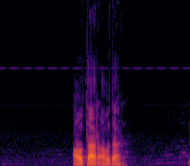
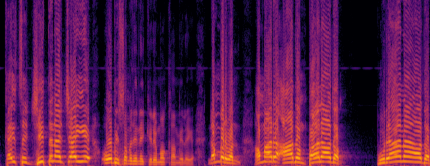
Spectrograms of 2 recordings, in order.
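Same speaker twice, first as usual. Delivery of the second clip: higher and louder, hammering each phrase to the church; full-force preaching; 9 semitones higher, 7 dB louder than usual. Acted. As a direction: testify it out to the congregation, loud and high. (ऊँची और ज़ोरदार आवाज़ में प्रचार)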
